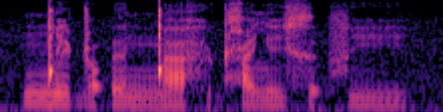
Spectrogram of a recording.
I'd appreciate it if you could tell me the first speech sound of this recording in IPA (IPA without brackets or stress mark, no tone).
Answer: ŋ͡ǃ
